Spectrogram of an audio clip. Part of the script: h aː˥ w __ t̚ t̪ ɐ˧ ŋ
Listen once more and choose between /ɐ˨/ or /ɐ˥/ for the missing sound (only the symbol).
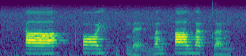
ɐ˥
